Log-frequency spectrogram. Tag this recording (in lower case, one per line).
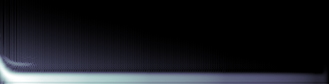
percussion
musical instrument
music
bass drum
drum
